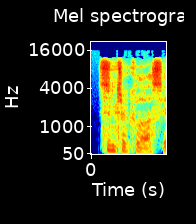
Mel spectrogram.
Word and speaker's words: Sinterklaas: So for those who are curious about if you need to worry about Sinterklaas, is that how you say it? – Sinterklaas, yeah.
